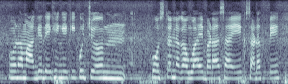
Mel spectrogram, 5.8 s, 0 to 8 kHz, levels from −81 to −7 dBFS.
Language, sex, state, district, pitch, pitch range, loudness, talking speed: Hindi, female, Bihar, Purnia, 225 Hz, 220-235 Hz, -13 LUFS, 175 wpm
